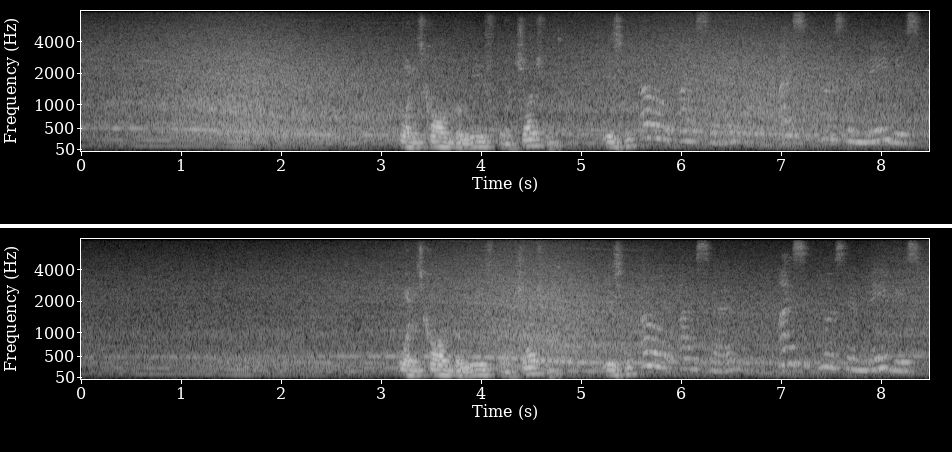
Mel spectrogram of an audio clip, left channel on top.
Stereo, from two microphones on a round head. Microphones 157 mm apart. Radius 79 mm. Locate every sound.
3.2 s a man speaking: 25° right (ahead or behind), 0.9 m; by 5.5 s 5° right (ahead or behind), 1.7 m
5.6 s a woman speaking: 30° left (ahead or behind), 1.4 m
